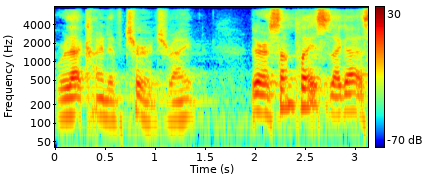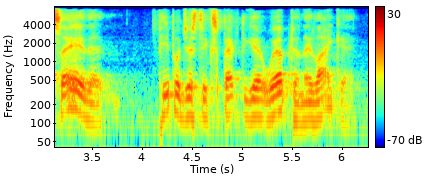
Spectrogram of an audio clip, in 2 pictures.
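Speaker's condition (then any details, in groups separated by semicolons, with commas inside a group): No condition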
